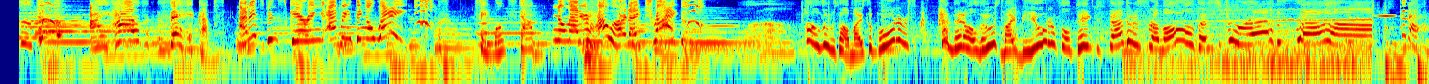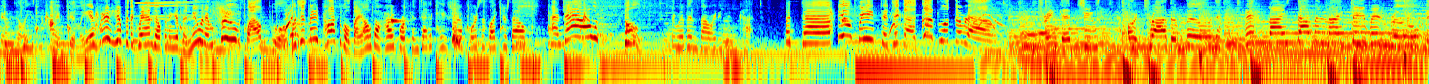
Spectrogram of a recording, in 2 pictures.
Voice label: Animation and Games English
